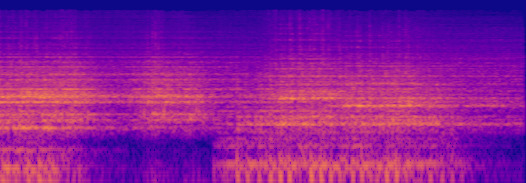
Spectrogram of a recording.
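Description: Omnisphere 'Broken Cello Swirling Space' patch, a texture made by bouncing a bow on the strings of a cello. Held swirling tones sound over a fast low pulsing, and the low pulsing drops out about a second in and comes back a little before the halfway point.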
